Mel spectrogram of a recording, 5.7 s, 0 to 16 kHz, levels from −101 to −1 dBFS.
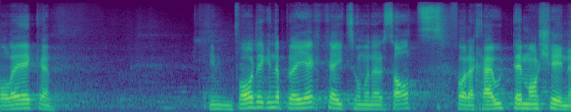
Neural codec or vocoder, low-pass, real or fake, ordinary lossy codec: autoencoder, 48 kHz, 128 numbers a frame, DAC-VAE, trained on Japanese speech; 14.4 kHz; fake; none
